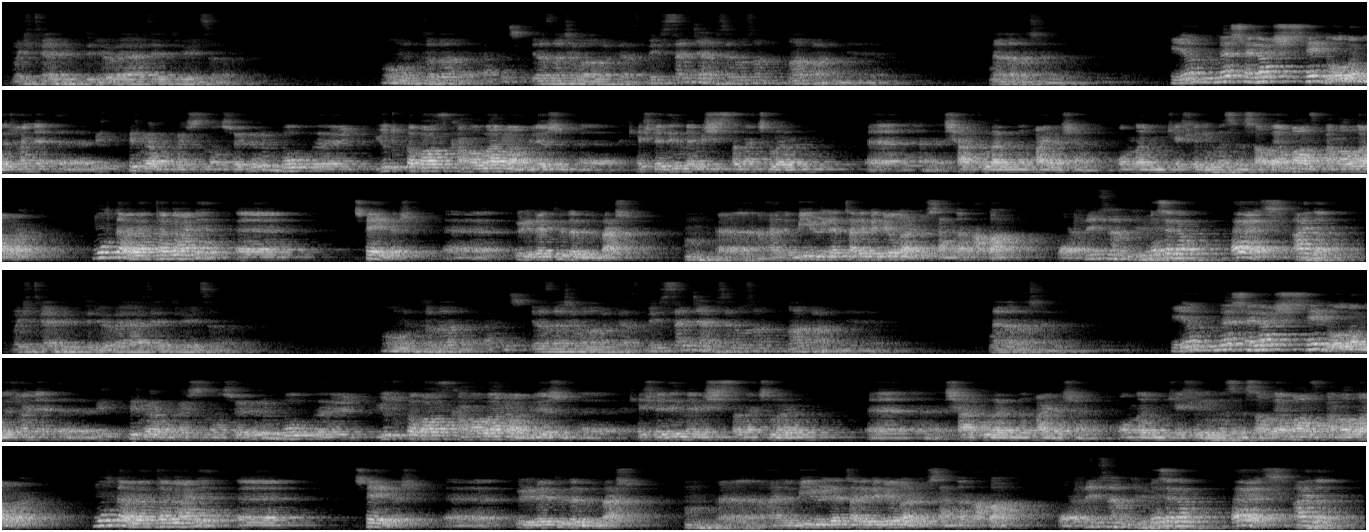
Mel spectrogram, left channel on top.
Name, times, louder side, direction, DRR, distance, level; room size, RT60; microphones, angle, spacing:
voice 1, 0.1-2.3 3.8-4.6 5.3-8.8 9.9-10.7 25.6-26.0 34.1-35.1 38.0-39.2 40.2-40.5, left 1 dB, 65° right, -9 dB, 1.2 m, -28 dB
voice 2, 11.7-14.7 14.9-21.7 22.3-27.5 28.2-30.1 30.9-31.4 31.7-33.6 34.4-37.3 37.9-38.1 38.7-39.2 39.6-40.6, left 1 dB, 55° left, -3 dB, 0.5 m, -20 dB
2.5 x 2.1 x 2.3 m, 1.2 s
head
